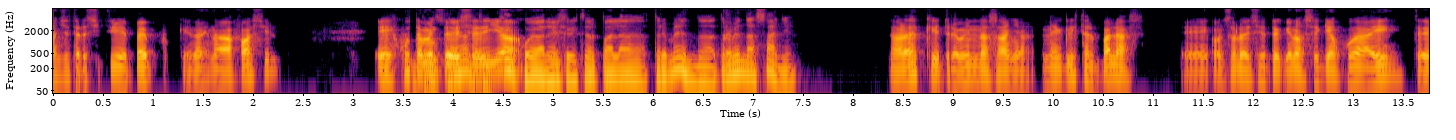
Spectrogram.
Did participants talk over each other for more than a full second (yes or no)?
yes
